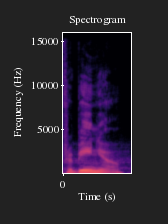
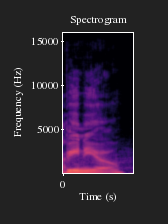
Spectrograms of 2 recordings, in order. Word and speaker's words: Fabinho: All right, they're finally pronouncing his name right. Fabinho, not Yeah. Fabinho.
